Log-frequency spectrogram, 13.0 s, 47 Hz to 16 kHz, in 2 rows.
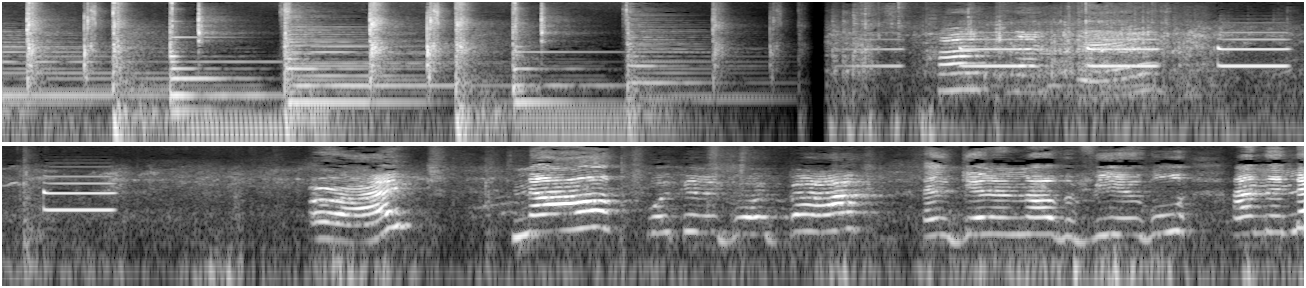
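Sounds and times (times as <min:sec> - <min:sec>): background music: 0:00.0 - 0:04.0
electronic reversing beeps: 0:04.3 - 0:07.1
child's voice: 0:08.0 - 0:13.0.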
